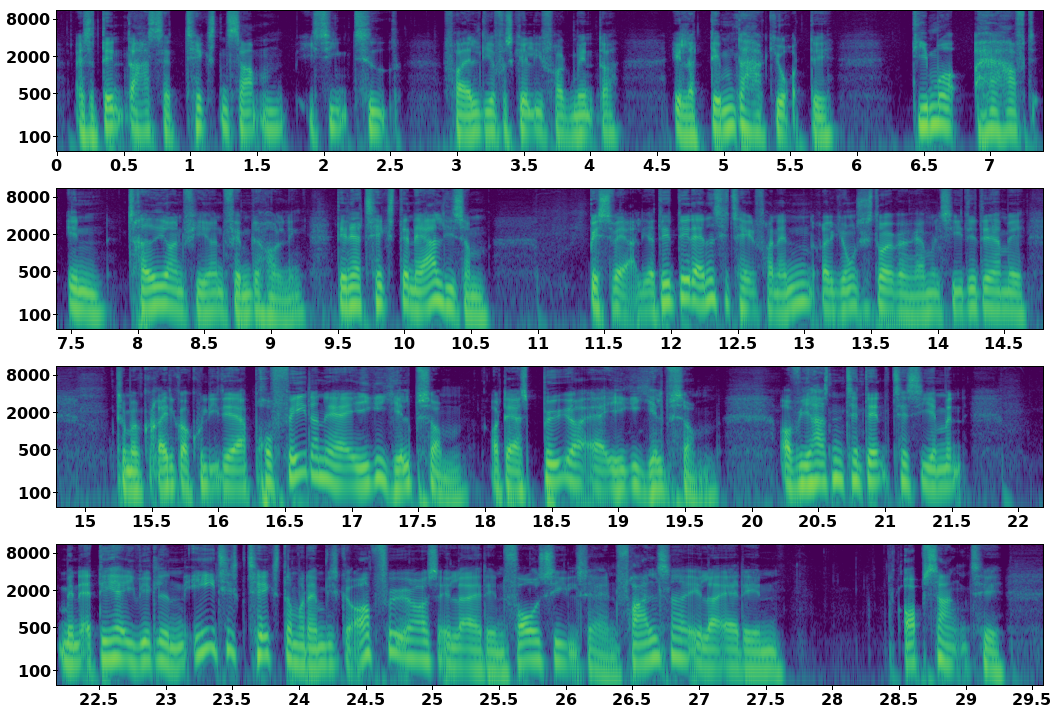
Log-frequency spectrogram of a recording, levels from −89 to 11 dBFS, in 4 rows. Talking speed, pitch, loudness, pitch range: 240 wpm, 125 Hz, -18 LUFS, 110-145 Hz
